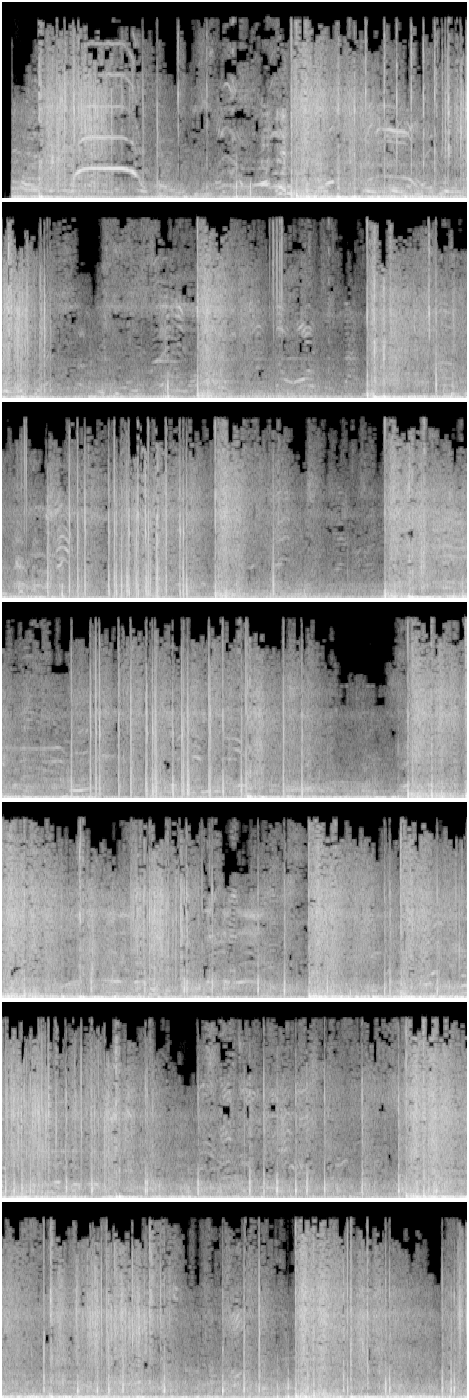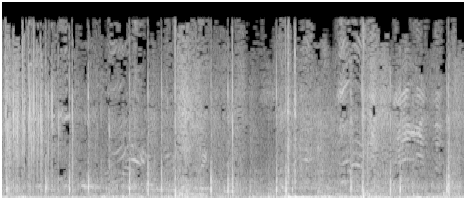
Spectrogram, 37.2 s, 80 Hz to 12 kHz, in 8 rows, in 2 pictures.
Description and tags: Wichita Riverfest Fireworks 1
Stereo recording of crowd and fireworks recorded May 31, 2013 at the opening celebration of the 42nd annual Wichita Riverfest.
Audio taken from video footage recorded with an HTC Rezound.
fireworks, Wichita, crowd, sfx, people, Kansas, field-recording, outdoors, ambience, celebration, stereo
